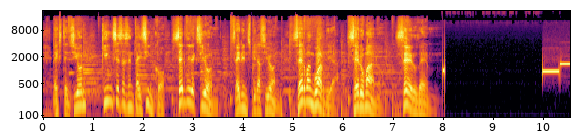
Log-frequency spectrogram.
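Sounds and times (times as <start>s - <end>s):
speech: 0.2s - 7.8s
electronic touch-tone telephone dialing tones: 10.0s - 10.5s.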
